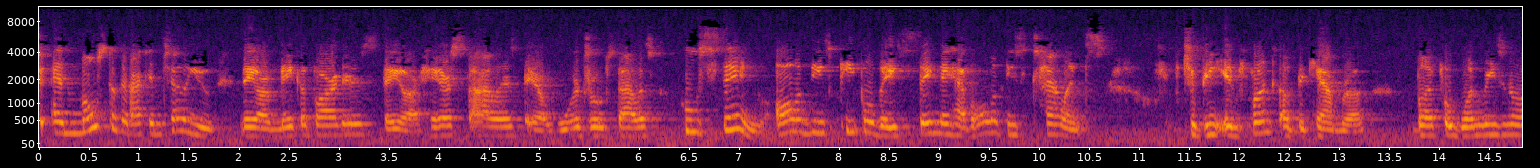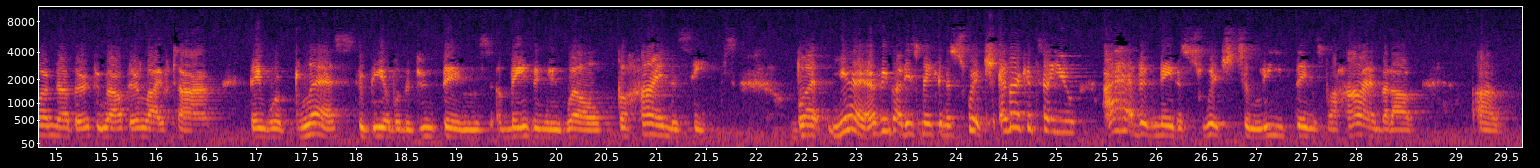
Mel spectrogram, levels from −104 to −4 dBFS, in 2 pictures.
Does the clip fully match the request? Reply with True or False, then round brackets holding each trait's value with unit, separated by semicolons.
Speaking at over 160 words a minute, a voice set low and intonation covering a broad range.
False (170 wpm; 190 Hz; 7.0 semitones)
